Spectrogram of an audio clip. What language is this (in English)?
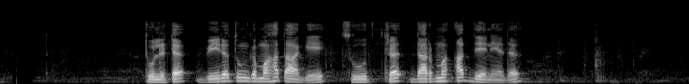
Sinhala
